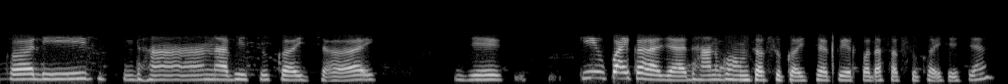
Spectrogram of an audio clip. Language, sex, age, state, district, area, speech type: Maithili, female, 18-30, Bihar, Muzaffarpur, rural, conversation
